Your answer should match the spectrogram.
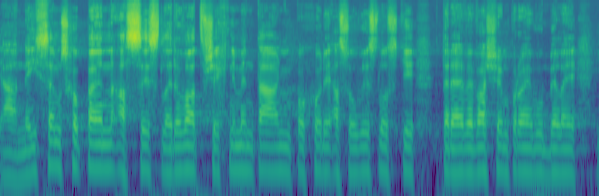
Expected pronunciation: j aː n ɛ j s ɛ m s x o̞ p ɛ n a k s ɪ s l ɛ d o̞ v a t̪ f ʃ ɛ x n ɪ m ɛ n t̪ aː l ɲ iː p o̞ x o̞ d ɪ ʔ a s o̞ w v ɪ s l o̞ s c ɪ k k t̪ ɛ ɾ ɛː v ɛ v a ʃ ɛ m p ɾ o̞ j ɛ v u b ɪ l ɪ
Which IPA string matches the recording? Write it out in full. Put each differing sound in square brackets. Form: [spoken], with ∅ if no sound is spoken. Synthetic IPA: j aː n ɛ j s ɛ m s x o̞ p ɛ n a [∅] s ɪ s l ɛ d o̞ v a t̪ f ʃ ɛ x n ɪ m ɛ n t̪ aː l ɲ iː p o̞ x o̞ d ɪ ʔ a s o̞ w v ɪ s l o̞ s c ɪ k k t̪ ɛ ɾ ɛː v ɛ v a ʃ ɛ m p ɾ o̞ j ɛ v u b ɪ l ɪ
